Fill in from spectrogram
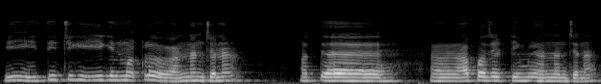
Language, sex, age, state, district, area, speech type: Kannada, male, 18-30, Karnataka, Chitradurga, rural, spontaneous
